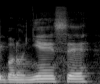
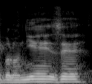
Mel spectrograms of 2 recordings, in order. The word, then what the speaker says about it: bolognese: The S, you can say bolognese, you can say bolognese, they're both fine, it depends on which region you're from, but spaghetti bolognese, not spaghetti bolognese.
